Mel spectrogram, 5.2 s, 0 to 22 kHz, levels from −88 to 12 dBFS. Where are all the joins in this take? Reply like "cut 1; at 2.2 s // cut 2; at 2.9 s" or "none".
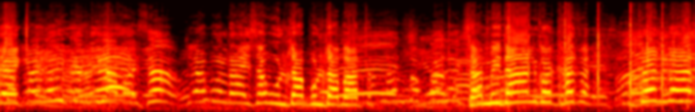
none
